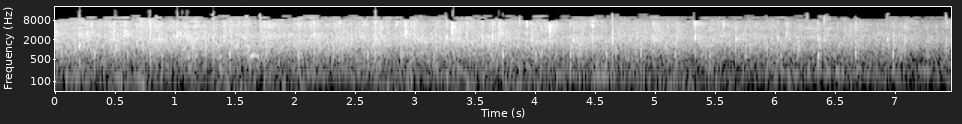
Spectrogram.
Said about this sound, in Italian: Per lui un grande applauso chiedo, per lui. Egy tapsot neki.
